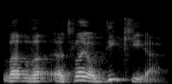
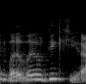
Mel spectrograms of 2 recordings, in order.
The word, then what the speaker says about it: Laodicea: They said, oh, it's Laodicea, because the C is a K sound. And I said, okay, Laodicea, I can do that.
